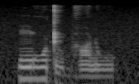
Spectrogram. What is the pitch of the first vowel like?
high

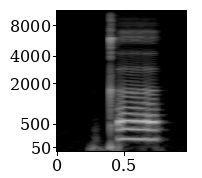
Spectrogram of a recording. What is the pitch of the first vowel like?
low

